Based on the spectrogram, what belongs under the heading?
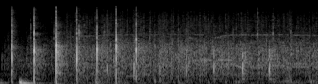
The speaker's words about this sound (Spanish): Se merece un aplauso.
